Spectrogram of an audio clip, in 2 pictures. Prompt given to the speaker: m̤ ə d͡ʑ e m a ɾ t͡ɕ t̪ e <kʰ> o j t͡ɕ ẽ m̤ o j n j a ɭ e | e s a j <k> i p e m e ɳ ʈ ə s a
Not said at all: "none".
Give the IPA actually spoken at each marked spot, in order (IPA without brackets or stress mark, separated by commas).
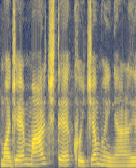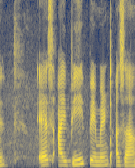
kʰ, p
